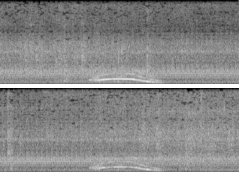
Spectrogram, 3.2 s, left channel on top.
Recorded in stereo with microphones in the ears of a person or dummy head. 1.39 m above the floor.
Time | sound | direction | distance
1.2 | a cat meowing | 45° left (ahead or behind) | 0.8 m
